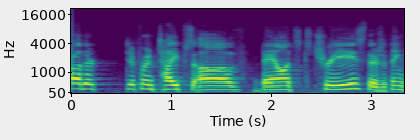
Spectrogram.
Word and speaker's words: trie: named, I think, because you might want to pronounce it tree, but it's a type of tree that's called a trie. And the guy who created the trie, I believe he actually named it tree, like wants it to be pronounced tree, and then everybody's like, that's silly, we've already got those. And he goes, well, I don't care anymore. And then now we just call it tries and whatever.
